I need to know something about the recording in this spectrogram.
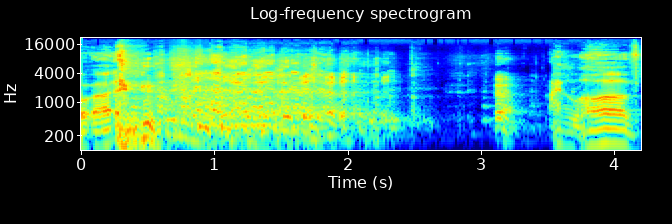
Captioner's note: audience laughing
